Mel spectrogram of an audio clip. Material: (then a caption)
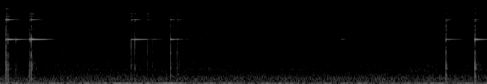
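Ceramic. A small white ceramic mug printed with Panda Kopanda cartoon characters is held in both hands and tapped with fingernails and fingertips. Several quiet, bright clinks ring briefly at a high pitch around 3 kHz, in loose groups with faint low rumble between them.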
